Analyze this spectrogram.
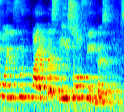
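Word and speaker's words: oesophagus: The other name for your food pipe is esophagus. See here your O is silent letter.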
